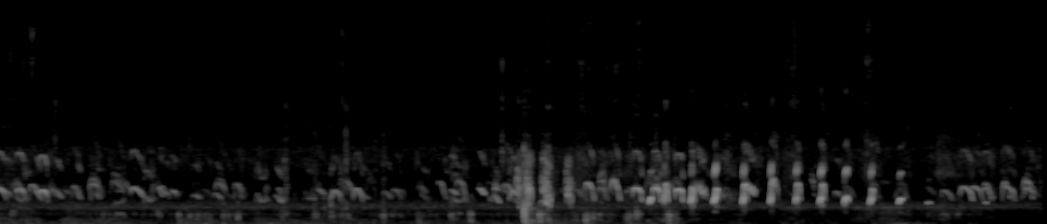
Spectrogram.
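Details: Several three-week-old chicks in their new daytime playpen, curious and approaching closely: constant high, shrill peeps rising and falling, growing louder and more rapid near the end, with a sharp knock midway.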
